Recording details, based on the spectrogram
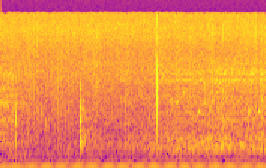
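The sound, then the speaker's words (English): A shower is turned on and runs steadily, its soft, even hiss of spraying water filling the background, with a couple of faint clicks and no voices. “I want to turn on that shower.”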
